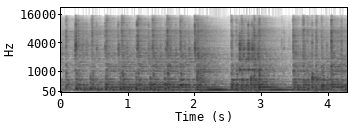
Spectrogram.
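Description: Mridangam played in rapid, dense strokes during a thani avarthanam percussion solo, its tuned heads ringing, with a low ringing bass tone held for about half a second just past the middle.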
